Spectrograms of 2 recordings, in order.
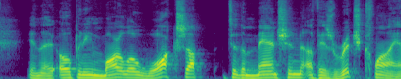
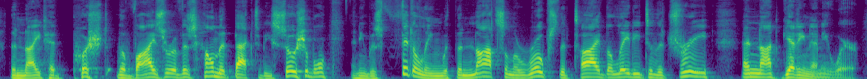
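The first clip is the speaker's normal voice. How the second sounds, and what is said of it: Tough-guy detective narrator voice. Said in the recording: “I'll try to read it in a tough voice.”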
